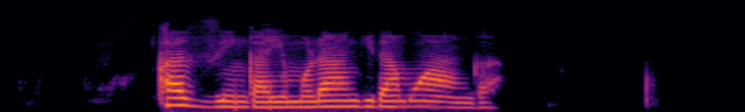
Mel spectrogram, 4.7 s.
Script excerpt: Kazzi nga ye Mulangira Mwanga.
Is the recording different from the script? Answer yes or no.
no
